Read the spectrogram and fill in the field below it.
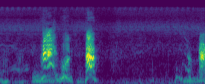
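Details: Medium poodle puppies playing at hunting, squaring off against a lion: three sharp, high yapping barks, two close together near the start and one more after a pause, over a quiet background.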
